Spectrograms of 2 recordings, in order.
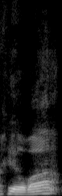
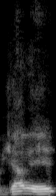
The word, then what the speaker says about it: Yahvé: Aquí en esta versión no usamos la palabra Jehová o Yahvé, que sería la mejor pronunciación, pero tomando en cuenta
